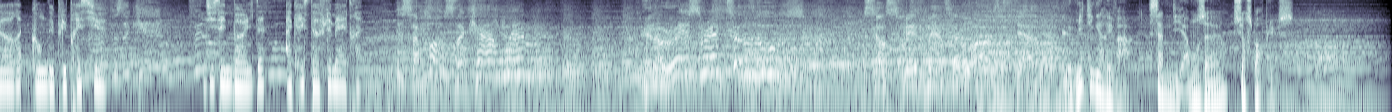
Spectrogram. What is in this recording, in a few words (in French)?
Soirée en diamant haut de gamme délicate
